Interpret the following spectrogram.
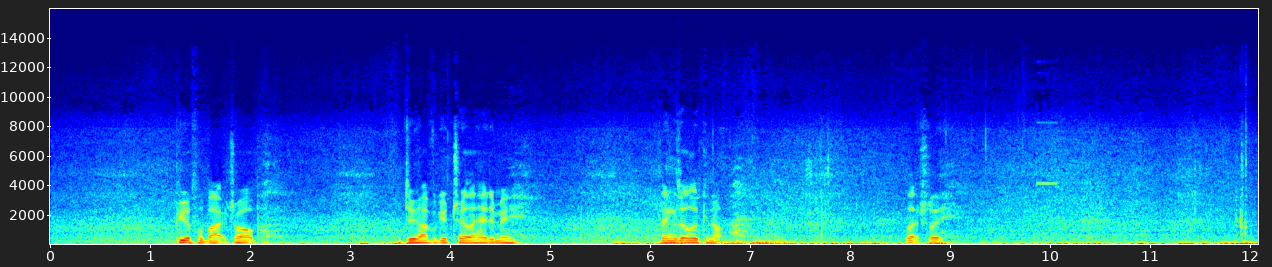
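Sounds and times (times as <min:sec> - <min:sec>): wind buffeting microphone: 0:00.8 - 0:12.0.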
